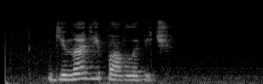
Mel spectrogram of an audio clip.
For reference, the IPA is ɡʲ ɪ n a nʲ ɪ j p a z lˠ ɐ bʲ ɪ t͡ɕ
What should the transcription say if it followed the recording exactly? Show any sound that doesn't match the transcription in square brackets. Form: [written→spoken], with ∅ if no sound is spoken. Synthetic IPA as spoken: ɡʲ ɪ n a [nʲ→dʲ] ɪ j p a [z→v] lˠ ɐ [bʲ→vʲ] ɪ t͡ɕ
